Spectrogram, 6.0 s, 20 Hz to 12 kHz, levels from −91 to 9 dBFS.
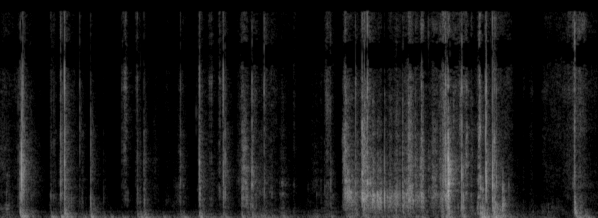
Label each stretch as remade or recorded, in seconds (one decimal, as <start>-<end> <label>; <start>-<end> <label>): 0.0-6.0 recorded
